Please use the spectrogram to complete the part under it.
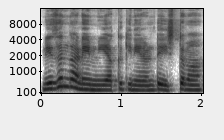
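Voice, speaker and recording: A woman's voice: a little high, lively intonation, brisk, darkish tone, close to an everyday voice. A woman voicing a troubled young husband asking blunt questions. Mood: serious.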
